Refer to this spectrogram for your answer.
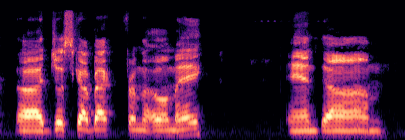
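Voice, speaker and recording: A man with a plain, everyday voice speaks fairly slowly at a fairly high pitch, with a dry, close sound and no echo. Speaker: racer. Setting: video call.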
